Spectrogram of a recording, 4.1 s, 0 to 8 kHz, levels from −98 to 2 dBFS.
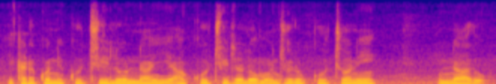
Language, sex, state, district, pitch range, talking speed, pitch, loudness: Telugu, male, Telangana, Hyderabad, 140-150 Hz, 130 wpm, 145 Hz, -15 LUFS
